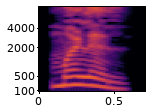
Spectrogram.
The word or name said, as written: ಮಲ್ಲಲಿ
